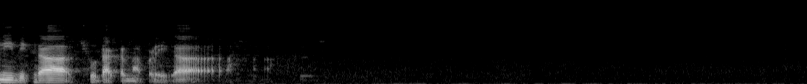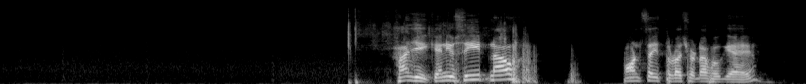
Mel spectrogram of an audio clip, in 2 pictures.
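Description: An elderly man speaks calmly over an online call, explaining at a steady pace.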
